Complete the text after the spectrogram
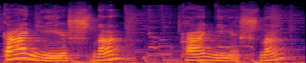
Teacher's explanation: A O e O são reduzidos até A, porque a sílaba tônica é nhé.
